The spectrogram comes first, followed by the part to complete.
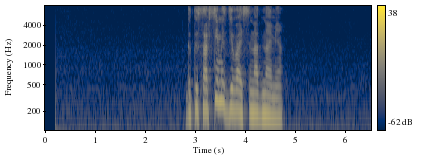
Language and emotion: Russian, angry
